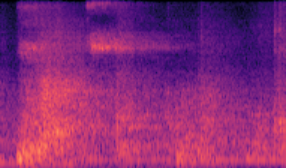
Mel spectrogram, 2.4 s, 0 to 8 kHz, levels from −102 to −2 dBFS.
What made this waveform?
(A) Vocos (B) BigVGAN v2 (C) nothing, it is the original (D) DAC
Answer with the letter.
D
